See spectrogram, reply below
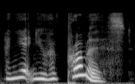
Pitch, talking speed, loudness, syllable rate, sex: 270 Hz, 220 wpm, -16 LUFS, 5.7 syllables/s, female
